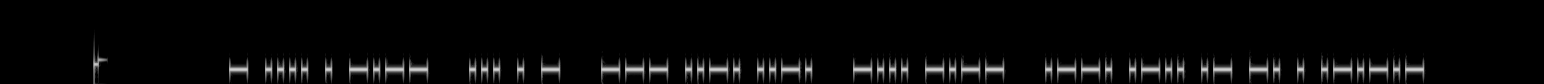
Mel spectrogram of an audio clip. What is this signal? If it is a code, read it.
Morse code, heard as a keyed tone, about 20 wpm, 700 Hz. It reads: THEY SET OFF BY PLANE.
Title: Sentences from Top 1000 Words - Review Part 3 - 20wpm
